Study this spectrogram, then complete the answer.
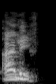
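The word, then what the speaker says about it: ألف: এটার নাম হচ্ছে আলিফ। আলিফ। আলিফ বলার সময় আমাদেরকে একটু চেষ্টা করতে হবে। আমাদের উপরের দাঁত নিচের ঠোঁটের সাথে লাগিয়ে উচ্চারণ করতে হবে।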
